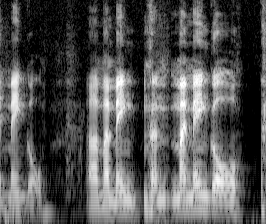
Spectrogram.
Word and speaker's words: Mangle: I meant to say Mangle. Mangle. Not mango.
